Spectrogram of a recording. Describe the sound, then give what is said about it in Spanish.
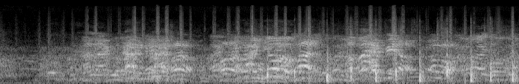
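Horse hooves clip-clop in a quick, fairly steady rhythm as General Maceo quickly mounts his horse, growing more distinct toward the end, over a busy background of indistinct voices and commotion. “Sobreponiéndose a su malestar físico, monta rápidamente su caballo.”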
